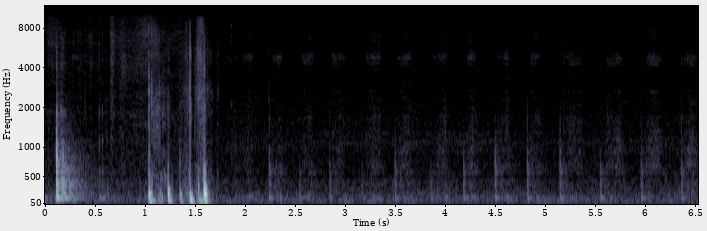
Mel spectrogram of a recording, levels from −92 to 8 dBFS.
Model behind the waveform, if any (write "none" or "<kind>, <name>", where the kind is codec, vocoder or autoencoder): none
